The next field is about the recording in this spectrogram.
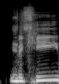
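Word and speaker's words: Makee: he's uh the same it's McKee Mackie it's amazing both ways though but in the show they legit say it both ways I think it's McKee well it's it's spelled m-a-k-e-e or some e y or some it's like McKee either way so this is this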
